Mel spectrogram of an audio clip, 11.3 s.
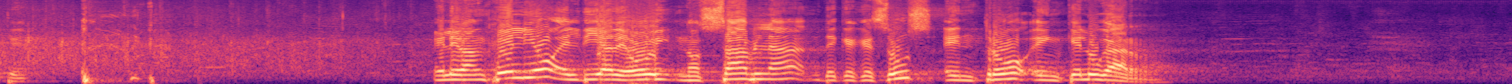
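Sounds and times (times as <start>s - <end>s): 
scattered handclaps: 0.0s - 3.2s
speech: 0.1s - 0.3s, 1.0s - 1.2s, 3.2s - 8.8s.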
